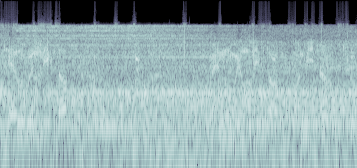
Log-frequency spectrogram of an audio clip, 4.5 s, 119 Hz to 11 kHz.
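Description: Solar Impulse 2's four electric motor-driven propellers humming steadily on several held pitches as the plane flies low past, with faint voices in the background.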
